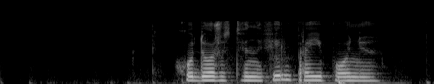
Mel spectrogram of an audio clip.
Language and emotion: Russian, neutral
